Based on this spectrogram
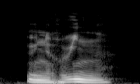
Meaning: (noun) 1. ruin, wreck 2. ruin; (verb) inflection of ruiner: 1. first/third-person singular present indicative/subjunctive 2. second-person singular imperative
- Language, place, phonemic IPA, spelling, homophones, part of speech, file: French, Paris, /ʁɥin/, ruine, ruinent / ruines, noun / verb, Fr-ruine.ogg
